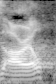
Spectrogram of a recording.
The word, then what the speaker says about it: Ariel: round about me so my name is Arielle as Chris said like the mermaid I'll make the joke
